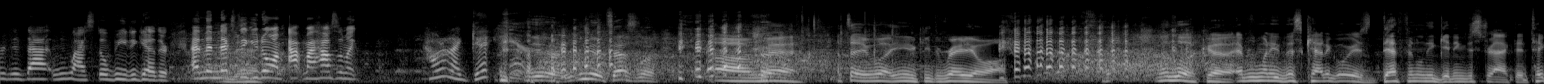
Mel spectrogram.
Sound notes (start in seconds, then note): 5.0 everyone laughs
